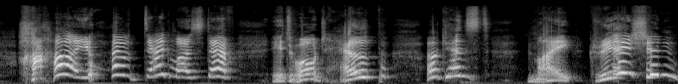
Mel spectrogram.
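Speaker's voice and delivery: very high, swinging, swooping cackle. Narrating a game scene as she confronts the players, cackling Lady Marguerite. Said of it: "Lady Marguerite cackles as she sees".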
